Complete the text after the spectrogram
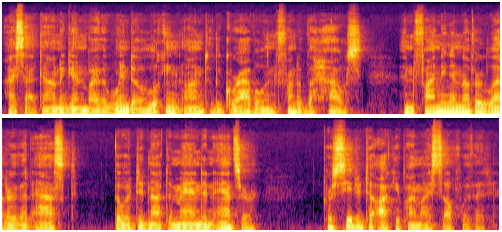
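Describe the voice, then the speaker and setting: A man reading a classic ghost story aloud as scripted narration, in a measured, expressive manner with deliberate phrasing. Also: mid-range voice, slightly rough. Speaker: story reader.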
